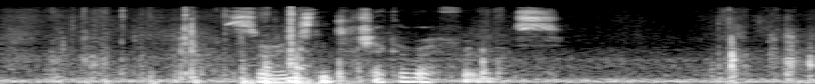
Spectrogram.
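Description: Paper rustles as pages are turned.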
